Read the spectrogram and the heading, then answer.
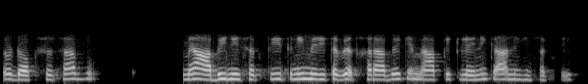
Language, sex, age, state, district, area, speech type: Urdu, female, 45-60, Uttar Pradesh, Rampur, urban, conversation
